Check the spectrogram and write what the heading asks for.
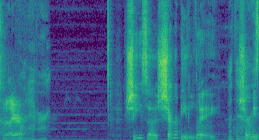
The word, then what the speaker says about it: Leigh: Jeremy Lee. Lay. L-E- Okay. Lay. I got the right one.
